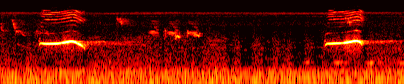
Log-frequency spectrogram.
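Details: Asian koel calling in summer among green trees. It gives two clear, fluting whistles about three and a half seconds apart. Each one swells upward and then drops at the end. Faint chirps from other birds and a steady low background hum are also heard.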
